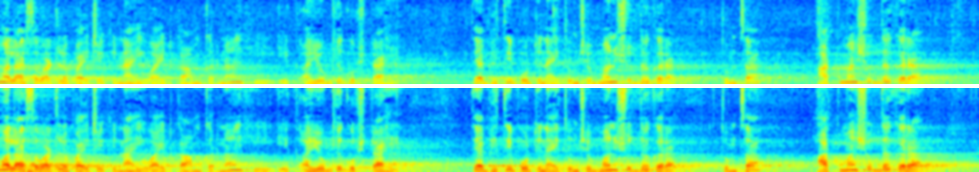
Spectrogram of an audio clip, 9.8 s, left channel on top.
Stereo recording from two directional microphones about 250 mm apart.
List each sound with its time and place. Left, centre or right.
0.0 s a woman's voice: right
3.0 s a woman's voice: right
8.2 s a woman's voice: right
